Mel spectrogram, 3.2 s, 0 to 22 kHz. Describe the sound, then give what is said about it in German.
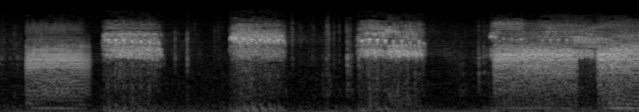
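A common starling sings at dawn, about 15 minutes before sunrise, in bright, buzzy bursts of chattering and whistled notes, repeated in quick phrases with short pauses between them, with no voices present. “Der Star legt erst 15 Minuten vor Sonnenaufgang los, dann aber richtig.”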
